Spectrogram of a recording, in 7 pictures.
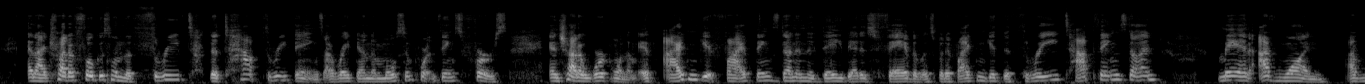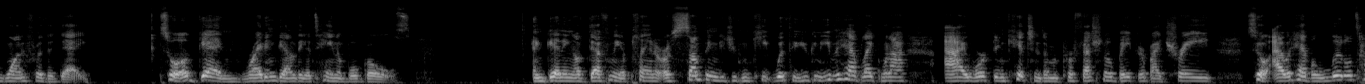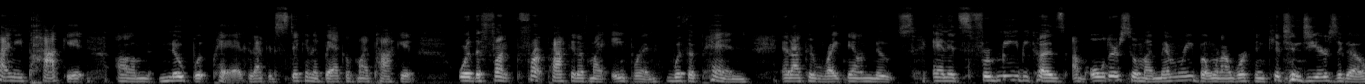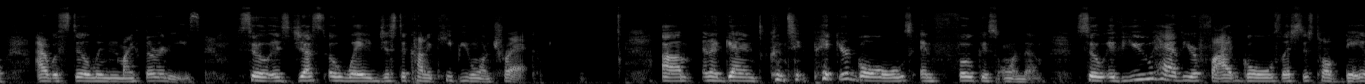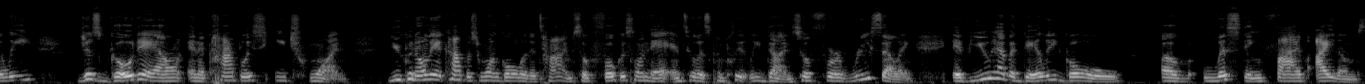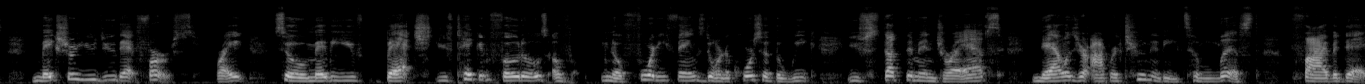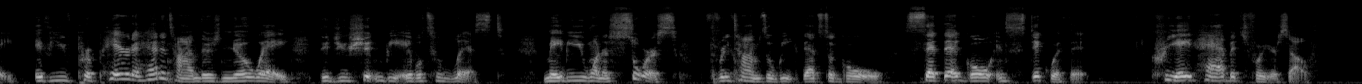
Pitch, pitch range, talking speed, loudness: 165 Hz, 150-185 Hz, 195 wpm, -30 LUFS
